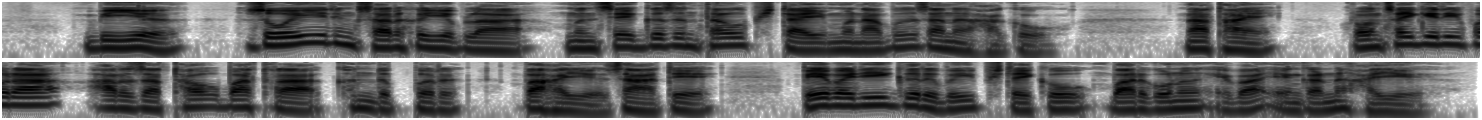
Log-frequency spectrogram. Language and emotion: Bodo, neutral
